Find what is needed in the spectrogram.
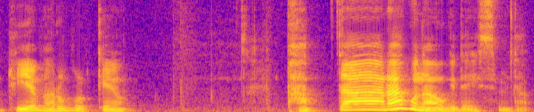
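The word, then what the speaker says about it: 밟다: 리을 비읍의 경우 대체로 사실은 리을로 나는데 예외로 밥다, 넙둥글다, 넙죽하다, 넓적다리 이 아이들만 비읍으로 발음이 나는데 얘는 외우시는 게 좋을 것 같아요.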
